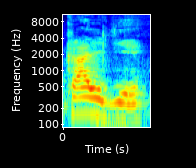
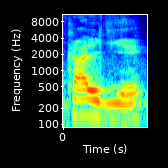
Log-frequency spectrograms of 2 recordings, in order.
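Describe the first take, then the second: Both takes have the same delivery.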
